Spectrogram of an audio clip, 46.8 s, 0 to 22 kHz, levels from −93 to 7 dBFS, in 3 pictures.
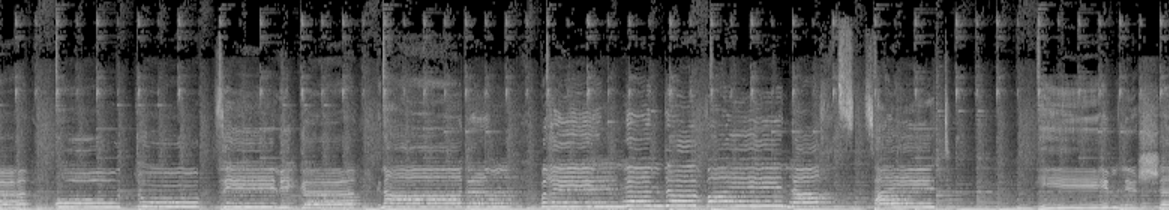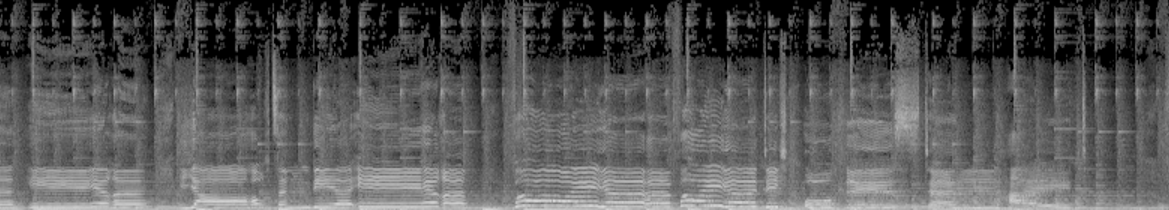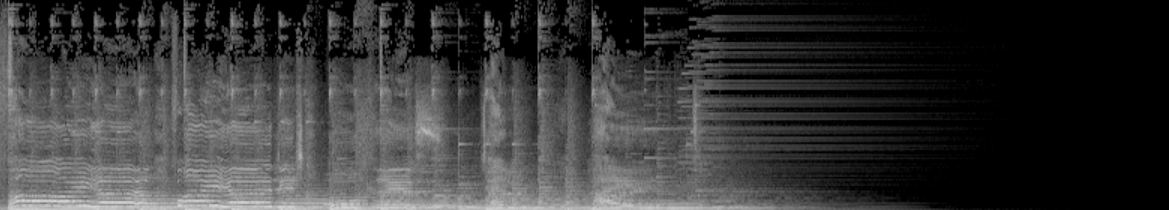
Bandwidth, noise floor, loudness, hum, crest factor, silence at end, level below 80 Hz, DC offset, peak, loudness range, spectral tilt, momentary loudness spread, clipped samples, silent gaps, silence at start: over 20 kHz; under -90 dBFS; -17 LUFS; none; 14 dB; 5.3 s; -24 dBFS; under 0.1%; -4 dBFS; 4 LU; -5 dB/octave; 7 LU; under 0.1%; none; 0 s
